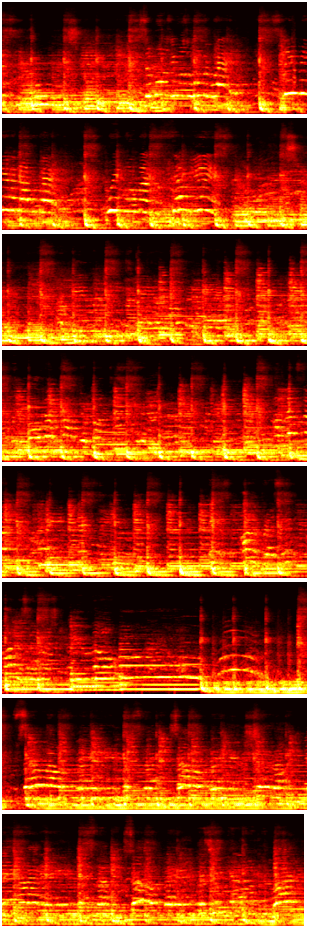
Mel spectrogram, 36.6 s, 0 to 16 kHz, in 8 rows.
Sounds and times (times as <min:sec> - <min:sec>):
Singing: 0:00.0 - 0:20.6, 0:21.3 - 0:26.6, 0:27.6 - 0:36.5
Music: 0:00.0 - 0:36.5.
